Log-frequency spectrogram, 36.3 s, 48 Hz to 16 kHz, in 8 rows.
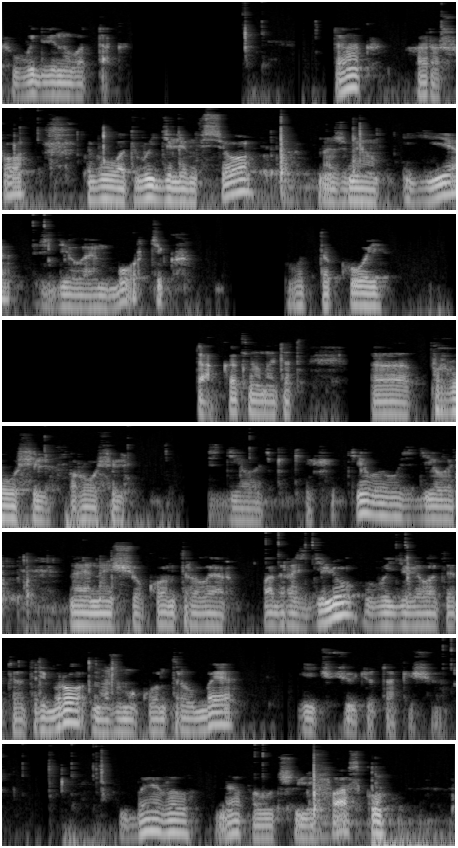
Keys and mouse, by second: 2.6-4.4 middle drag, 4.7 shift+middle click, 5.6 a, 6.3 a, 8.1 e, 11.6-18.6 middle drag, 19.4-20.7 middle drag, 23.7 ctrl+r, 26.7 right click, 28.2 ctrl+b, 32.0 middle click, 32.5 shift+middle click.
